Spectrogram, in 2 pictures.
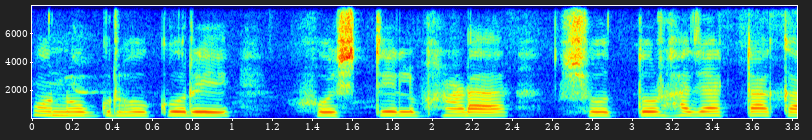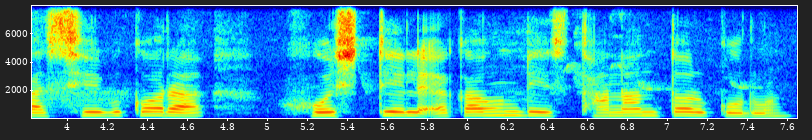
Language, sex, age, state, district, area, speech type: Bengali, female, 45-60, West Bengal, Hooghly, urban, read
